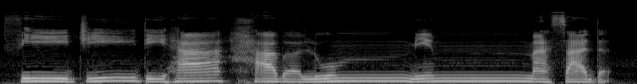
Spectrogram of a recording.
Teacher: we stop and there's a qalqala on that last dal. But essentially the noon sakin is not pronounced, the dal is actually recited as sakin.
